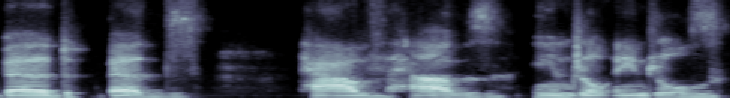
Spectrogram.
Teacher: whenever I'm adding an S to make something plural, if it goes on a voiced sound like bed, beds, have, haves, angel, angels, then that needs to be a Z.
